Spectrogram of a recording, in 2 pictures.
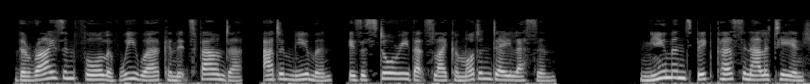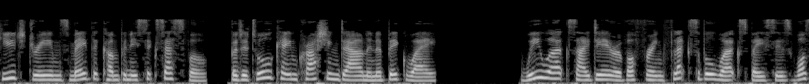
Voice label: Upper Intermediate FAST Reading, English; The Rise and Fall of WeWork A Cautionary Tale; English Newsroom

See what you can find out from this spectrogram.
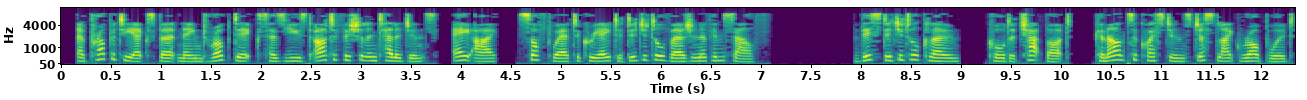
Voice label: English Newsroom Upper Intermediate FAST Reading

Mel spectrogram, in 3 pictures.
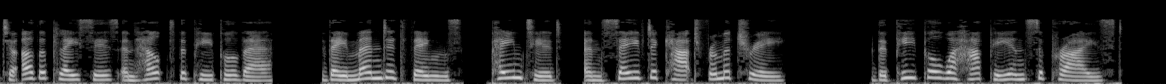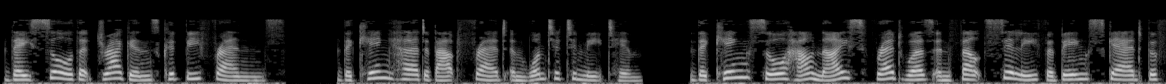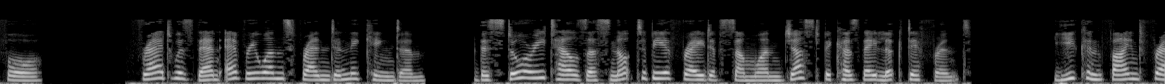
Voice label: ESL Short Stories for Kids Beginner SLOW Reading; The Friendly Dragon

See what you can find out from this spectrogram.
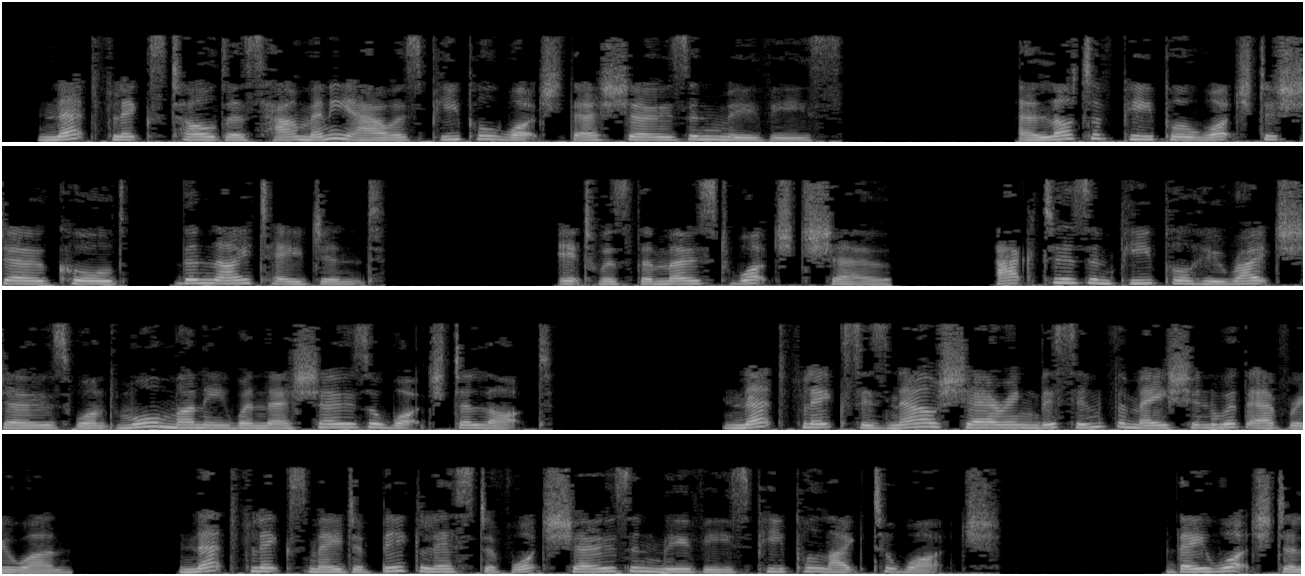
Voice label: Beginner NORMAL Reading, English

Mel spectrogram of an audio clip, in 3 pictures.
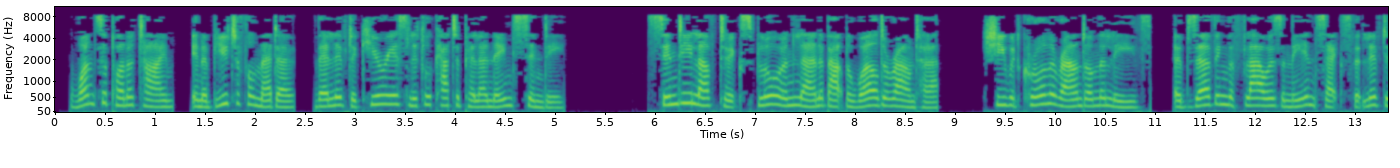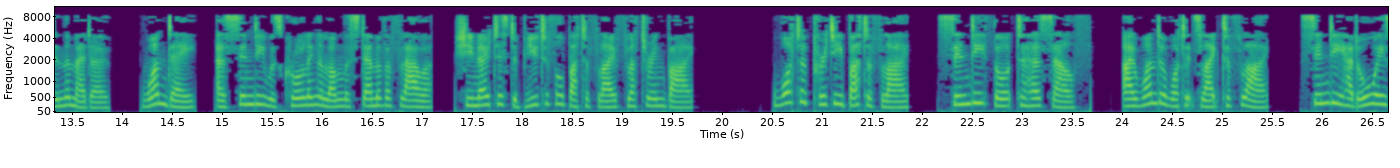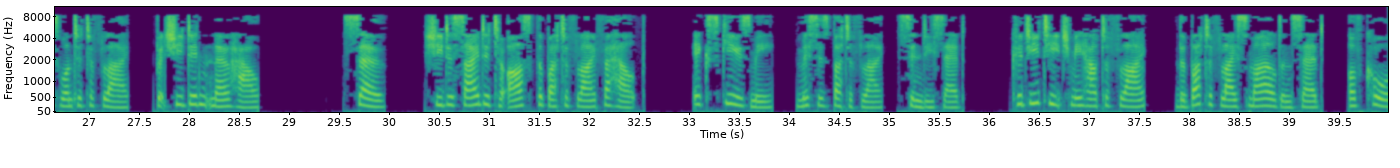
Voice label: ESL Short Stories for Kids NORMAL reading; Cindy the Curious Caterpillar

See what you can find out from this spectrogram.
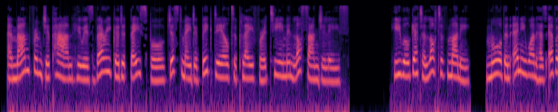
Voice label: English Beginner SLOW Reading; Japanese Baseball Star Signs Big Deal with Los Angeles

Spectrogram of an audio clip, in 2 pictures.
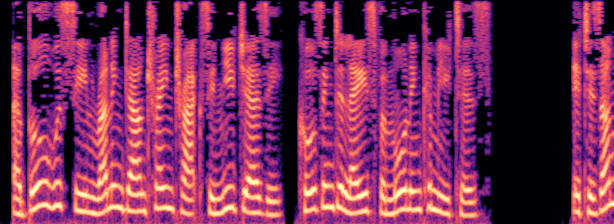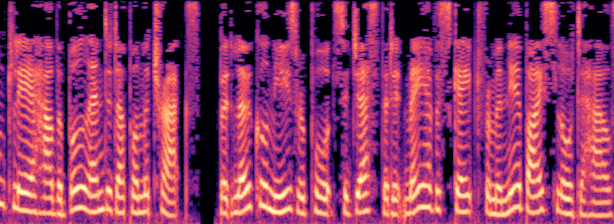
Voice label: English Newsroom Advanced FAST Reading; Bull on New Jersey train tracks causes delays

